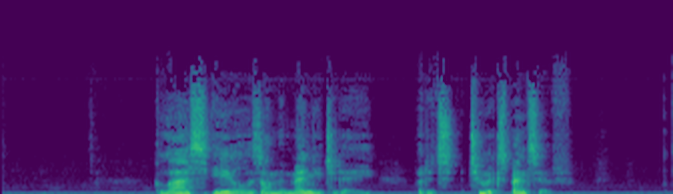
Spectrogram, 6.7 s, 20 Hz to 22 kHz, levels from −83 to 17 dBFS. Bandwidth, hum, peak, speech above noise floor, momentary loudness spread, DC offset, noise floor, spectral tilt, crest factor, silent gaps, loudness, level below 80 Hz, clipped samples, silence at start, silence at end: 13 kHz; none; -2 dBFS; 33 dB; 17 LU; under 0.1%; -51 dBFS; -5 dB/octave; 18 dB; none; -18 LUFS; -50 dBFS; under 0.1%; 1.6 s; 1.2 s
